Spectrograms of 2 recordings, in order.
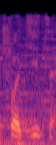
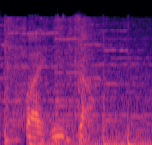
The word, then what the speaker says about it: fajita: So instead of somebody saying fajita, it's not fajita, it's fajita. Okay? It's an H.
